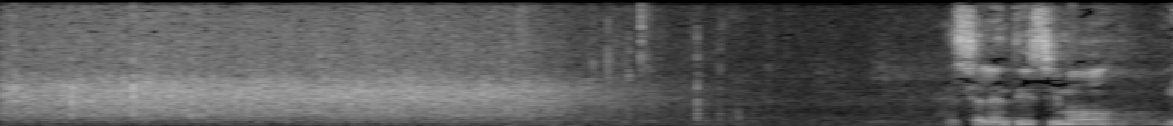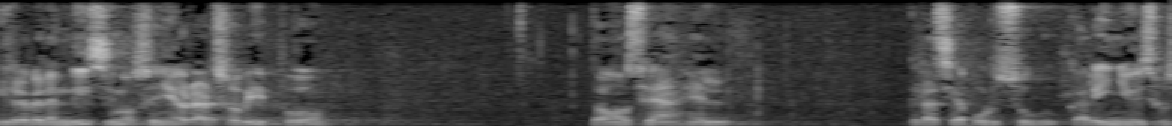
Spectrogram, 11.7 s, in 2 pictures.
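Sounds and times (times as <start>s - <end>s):
large crowd applauding in an ovation: 0.0s - 3.4s
speech: 4.7s - 7.8s, 8.8s - 9.8s, 10.4s - 11.7s.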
